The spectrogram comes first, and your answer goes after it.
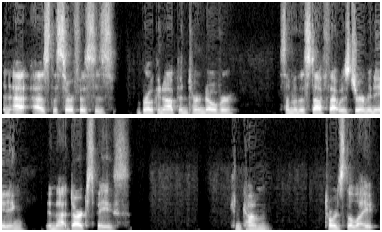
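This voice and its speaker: A man leading an improvised, conversational guided meditation in a gentle, unhurried manner with long pauses. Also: on the low side, little pitch movement.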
